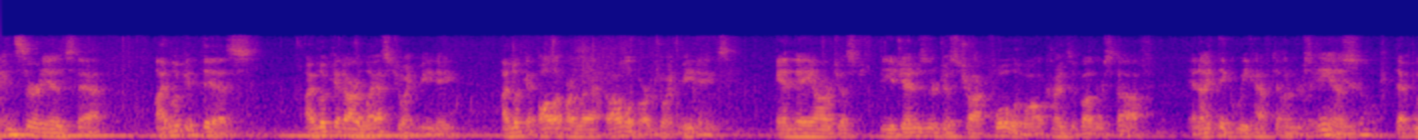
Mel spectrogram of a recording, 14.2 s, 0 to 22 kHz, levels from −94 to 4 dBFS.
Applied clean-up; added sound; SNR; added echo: none; none; none; none.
